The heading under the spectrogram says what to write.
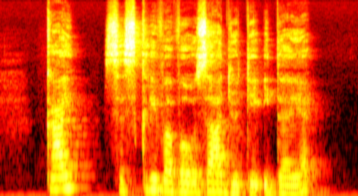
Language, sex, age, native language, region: Slovenian, female, 30-49, Slovenian, Central Slovenia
